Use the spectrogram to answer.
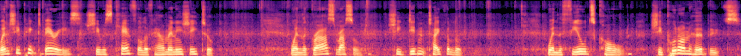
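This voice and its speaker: A woman with an Australian accent and a very deep, low pitch, ordinary pitch variation, a fairly slow pace and long, frequent pauses, amid noticeable background noise. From South Australia. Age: 20s. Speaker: poet. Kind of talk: poetry reading. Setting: recorded in the rain.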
